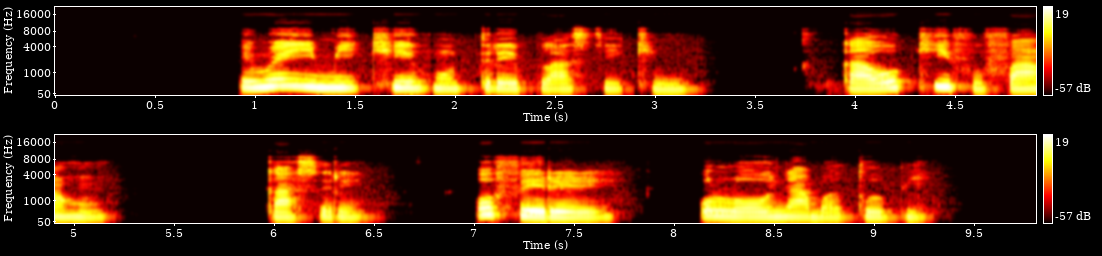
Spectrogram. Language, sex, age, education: Igbo, female, 15-29, tertiary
